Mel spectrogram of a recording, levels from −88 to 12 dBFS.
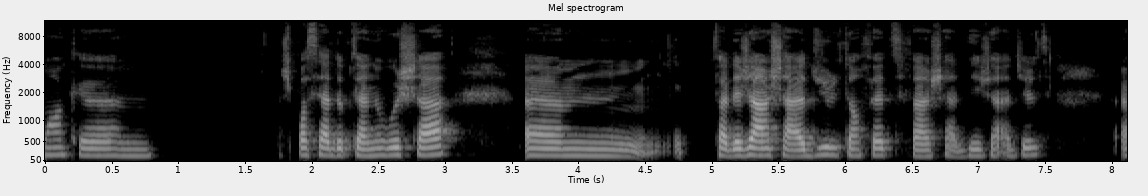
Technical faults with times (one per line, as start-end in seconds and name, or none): none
